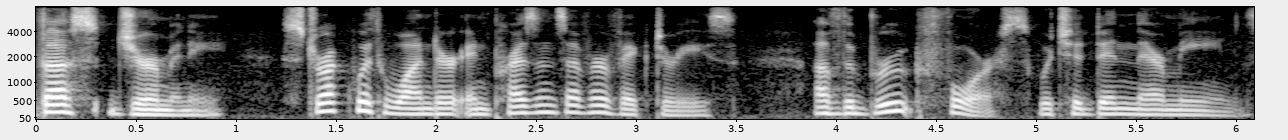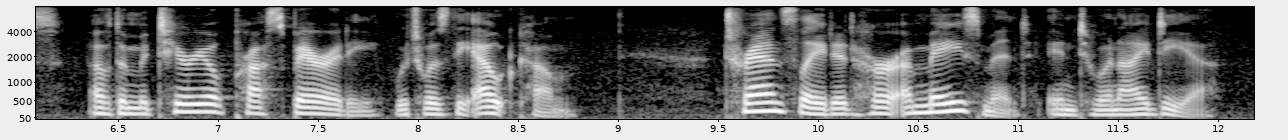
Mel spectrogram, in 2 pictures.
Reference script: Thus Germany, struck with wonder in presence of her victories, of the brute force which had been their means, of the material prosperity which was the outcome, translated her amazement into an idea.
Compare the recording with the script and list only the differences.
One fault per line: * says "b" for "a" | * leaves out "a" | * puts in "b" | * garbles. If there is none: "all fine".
all fine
